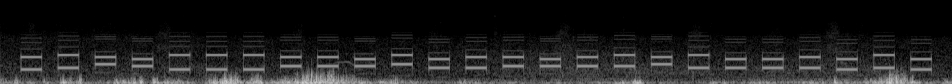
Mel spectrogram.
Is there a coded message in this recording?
Yes: DTMF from 0.2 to 9.3 s, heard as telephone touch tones, dialled by machine, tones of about 210 ms, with hum and the noise of a residential street. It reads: 2607333887#45878906445161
